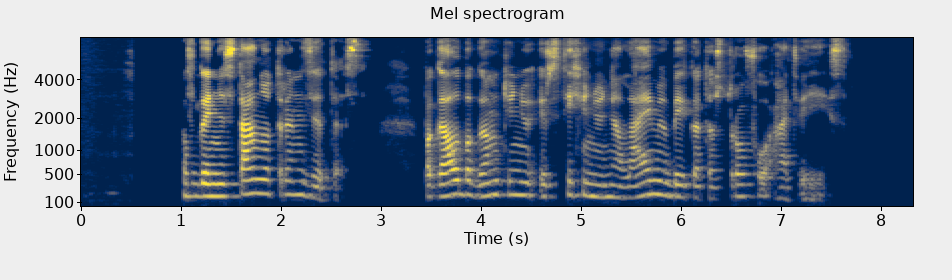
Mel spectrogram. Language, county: Lithuanian, Vilnius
